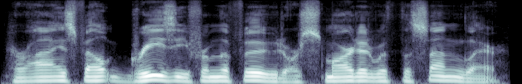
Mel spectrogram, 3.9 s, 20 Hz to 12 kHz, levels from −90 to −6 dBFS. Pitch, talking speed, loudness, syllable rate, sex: 110 Hz, 200 wpm, -16 LUFS, 4.2 syllables/s, male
